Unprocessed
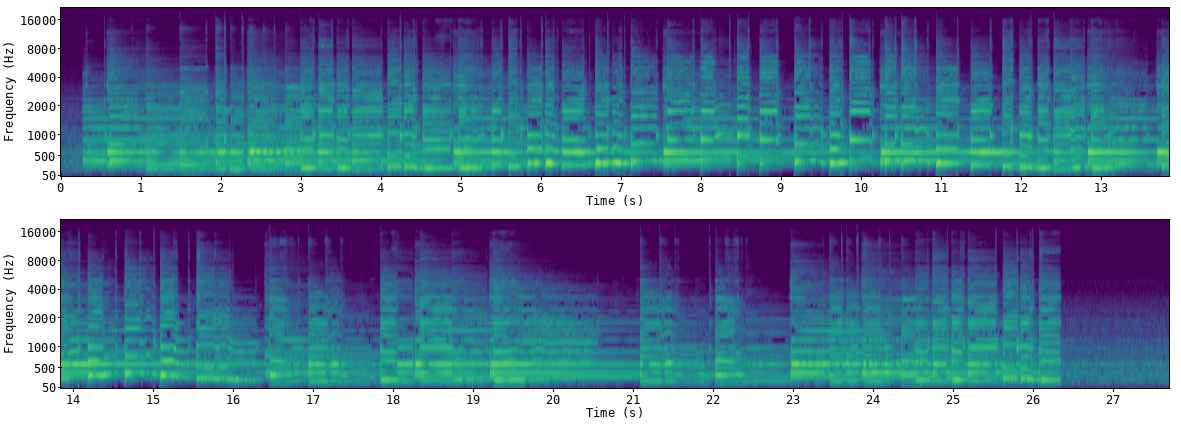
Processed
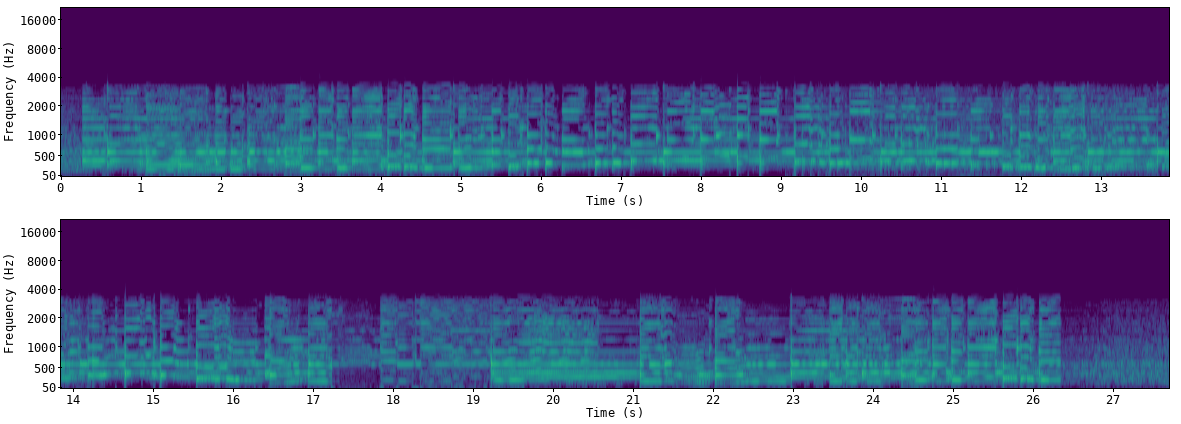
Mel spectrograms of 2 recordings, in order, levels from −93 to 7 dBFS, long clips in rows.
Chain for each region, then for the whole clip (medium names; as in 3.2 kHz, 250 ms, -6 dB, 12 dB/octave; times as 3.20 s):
1.46–2.44 s: band-pass 120–3400 Hz + bass shelf 320 Hz +9 dB
8.96–14.25 s: compression 4:1, threshold -29 dBFS + bit-crushed delay 97 ms, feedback 80%, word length 8-bit, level -8 dB
17.23–19.23 s: Chebyshev band-pass 650–4100 Hz, order 4 + valve stage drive 40 dB, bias 0.4
whole clip: reverb removal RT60 1.2 s; Chebyshev low-pass 3 kHz, order 8; compression 10:1, threshold -31 dBFS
